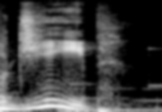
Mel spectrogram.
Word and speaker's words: Jeep: This is from Chris the Geep, G-E-E-P. – Oh, Chris the Jeep. – Oh, Jeep, not Geep.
